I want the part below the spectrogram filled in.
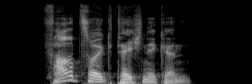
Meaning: plural of Fahrzeugtechnik
- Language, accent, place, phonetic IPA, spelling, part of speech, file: German, Germany, Berlin, [ˈfaːɐ̯t͡sɔɪ̯kˌtɛçnɪkn̩], Fahrzeugtechniken, noun, De-Fahrzeugtechniken.ogg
